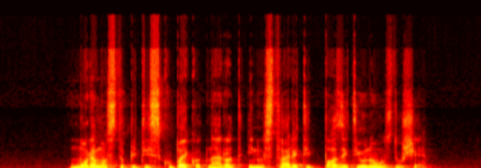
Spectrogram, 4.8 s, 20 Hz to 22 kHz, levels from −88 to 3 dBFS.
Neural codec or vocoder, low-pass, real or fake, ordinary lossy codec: vocoder, 44.1 kHz, 128 mel bands, Pupu-Vocoder; 19.8 kHz; fake; Opus, 24 kbps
